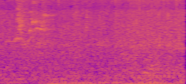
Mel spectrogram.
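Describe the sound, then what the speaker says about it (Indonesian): Steady rain falls beside a backyard fish pond, a dense, even hiss that goes on without a break and sounds close and moderately loud. "Hari ini hujan."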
